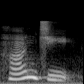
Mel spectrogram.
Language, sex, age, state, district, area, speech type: Punjabi, female, 18-30, Punjab, Fazilka, rural, spontaneous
